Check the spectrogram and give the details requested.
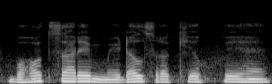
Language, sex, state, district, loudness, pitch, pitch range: Hindi, female, Bihar, West Champaran, -14 LUFS, 125 Hz, 120-135 Hz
